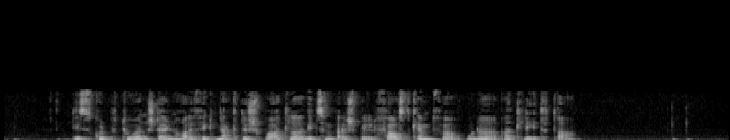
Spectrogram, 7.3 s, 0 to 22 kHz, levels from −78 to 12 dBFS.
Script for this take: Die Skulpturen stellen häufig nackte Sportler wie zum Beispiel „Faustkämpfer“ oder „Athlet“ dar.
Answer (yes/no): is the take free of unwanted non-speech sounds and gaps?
yes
